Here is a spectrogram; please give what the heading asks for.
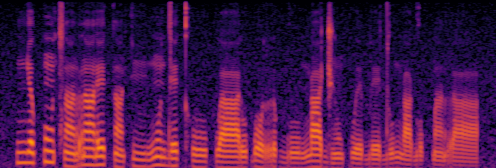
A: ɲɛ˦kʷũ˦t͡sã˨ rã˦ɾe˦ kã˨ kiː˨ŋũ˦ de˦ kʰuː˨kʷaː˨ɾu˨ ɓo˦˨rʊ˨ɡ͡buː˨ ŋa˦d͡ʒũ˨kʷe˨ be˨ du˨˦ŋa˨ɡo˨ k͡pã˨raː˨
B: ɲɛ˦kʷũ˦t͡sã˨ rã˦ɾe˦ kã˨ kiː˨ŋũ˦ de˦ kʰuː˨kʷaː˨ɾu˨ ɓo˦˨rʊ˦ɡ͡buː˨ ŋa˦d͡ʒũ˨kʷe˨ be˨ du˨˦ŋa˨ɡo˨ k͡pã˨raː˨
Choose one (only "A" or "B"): B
